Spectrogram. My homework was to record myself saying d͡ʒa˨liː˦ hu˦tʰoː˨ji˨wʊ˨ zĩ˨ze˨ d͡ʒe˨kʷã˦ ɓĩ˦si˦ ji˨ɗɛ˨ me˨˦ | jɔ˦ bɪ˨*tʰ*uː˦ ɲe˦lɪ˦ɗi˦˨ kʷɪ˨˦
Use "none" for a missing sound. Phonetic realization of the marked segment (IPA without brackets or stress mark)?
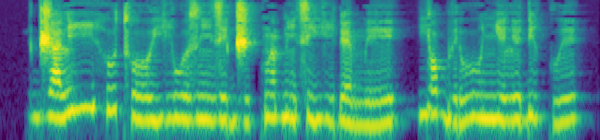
ɾ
